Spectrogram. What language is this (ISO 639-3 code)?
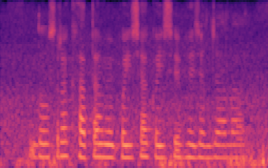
bho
